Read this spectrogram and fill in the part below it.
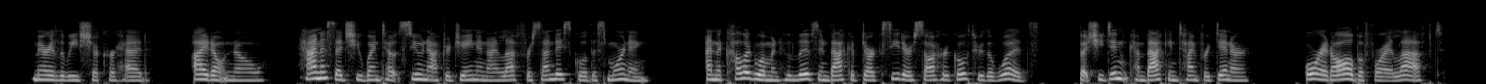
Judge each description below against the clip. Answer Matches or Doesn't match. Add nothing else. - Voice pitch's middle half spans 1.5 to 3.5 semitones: Matches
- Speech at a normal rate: Doesn't match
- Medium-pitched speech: Doesn't match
